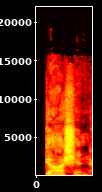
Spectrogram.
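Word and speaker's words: Goshen: She says it actually rhymes with ocean, not oh gosh. So Goshan, huh?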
